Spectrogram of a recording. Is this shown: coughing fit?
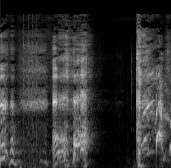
yes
